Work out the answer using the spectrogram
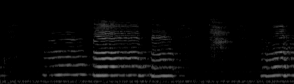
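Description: A cockatoo sings a tune in short, sustained, voice-like notes, held steady then gliding slightly, in three or four phrases separated by brief pauses indoors.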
